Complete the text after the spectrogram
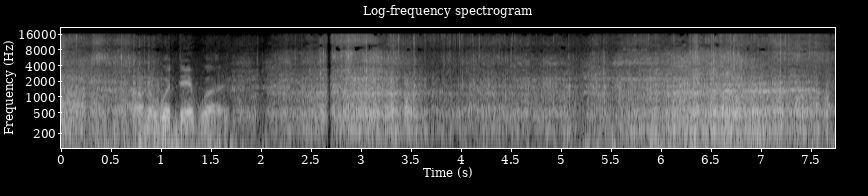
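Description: Tyres skid and crunch on loose gravel.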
